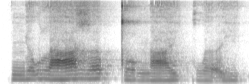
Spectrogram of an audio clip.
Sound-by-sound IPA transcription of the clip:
ɲ ə˨˦ w l aː˨˦ ɣ əː˦˥ p̚ t̪ o˧ ŋ aː˨˦ j k w ə̰˧˥ j

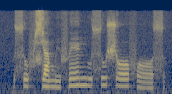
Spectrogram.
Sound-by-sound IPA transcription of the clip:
s o˧ f ɕ a˧ m ɪ˨ f ɛ̃ː˦ ŋ u˧ s u˦ ʃ ɔː˦ f ɔː˨ s

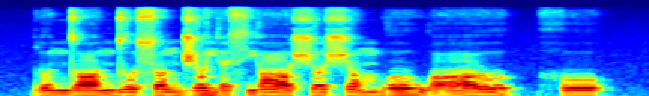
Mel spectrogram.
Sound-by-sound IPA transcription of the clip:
ɾ o˨ n d ɒː˨ n d o˧ s ɔ˧ n d͡ʒ ɔ˦ j ɛ˨ s j ɒː˦˨ ʃ ɔ˦ ʃ ɒ˧ m b oː˦ w ɒː˨˦ ʊ̯ | h o˧

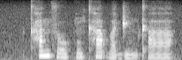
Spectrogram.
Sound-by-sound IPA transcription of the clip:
kʰ a˦ n s oː˨ kʷ ĩ˨ kʰ a˦ b a˨ d͡ʒ ĩ˨ m kʼ aː˦

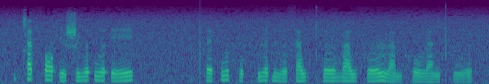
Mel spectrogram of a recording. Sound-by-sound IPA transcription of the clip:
c a˦˥ t̚ ʔ ɔ˧ ʔ i˨˩˨ ʂ i˧˥ ə̯ ʔ u˧ ə̯ ʔ e˧˥ | t̪ʰ ɛ˨˩ h u˧ ə̯ k o˨˩ t̚ ʔ ɨ˧ ə̯ ɗ ɨ˨˩ ə̯ s a˧ w t̪ʰ əː˧ v a˧ w x əː˧˥ ɹ a˨˩˦ m x o˨˩ l a˨˩ n t̪ʰ u˨˩˨ ə̯

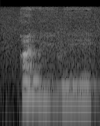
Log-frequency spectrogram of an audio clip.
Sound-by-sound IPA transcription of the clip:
q ĩ w iː v ĩː

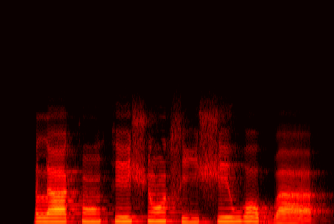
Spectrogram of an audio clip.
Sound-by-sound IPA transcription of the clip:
l a˦ k ɔ̃˦ k e˦ ʃ ɔ̃˦ s i˧ ʃ e˦ w ɔ˦˨ b a˨

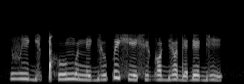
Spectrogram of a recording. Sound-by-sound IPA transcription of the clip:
v i ɡʲ ø ǃʰ u ŋ u n i ɡʲ u p e xʲ e xʲ u ɡ ɔ ɡʲ ɔ d e ɗ e ɡ i

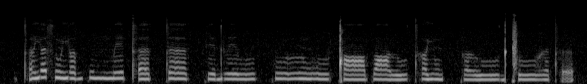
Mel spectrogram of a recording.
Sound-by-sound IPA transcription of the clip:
tʼ ə̃ j ɜ s ũ j ʌ d p u mː ɪː tʼ ɜ tː ɜː kː ɪ d β ɪː β uː kː uː lː ũ ɣ uː ǃ ɒː p ɒː ð uː tʰ ʌ j ũ kː ʌ ɣ uː d ǁ uː ɣ ə tʰ ə̰

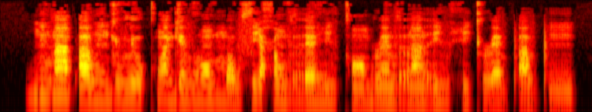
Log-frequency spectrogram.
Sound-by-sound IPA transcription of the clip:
b ĩ˨ v ɾ ã˦ pʼ a˨ v ĩ˨ ɡʲ ɵ˨ v lʲ o˨˦ kʷʰ ã˦ ɡʲ ɛ˨ v ɦ õ˦ v m ɔ˨ v s i˦ ħ õ˦ v r ɛ˨ ɦ i˨ v kʰ ɔ̃˨ b ɹ ɛ̃˦ v r ã˦ r i˦ v h i˦ kʰ ɹ ɛ˨ v pʼ a˨ v pʼ ĩ˨

